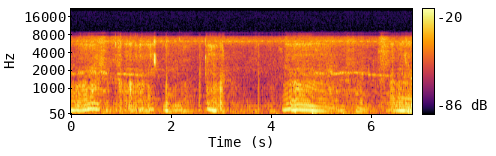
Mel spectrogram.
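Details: Repeated rough, vibrating snoring breaths with a squeaky, whistling edge on some breaths, during sleep.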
